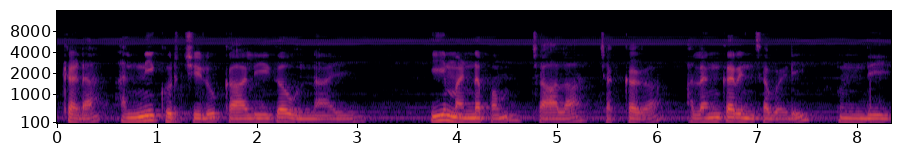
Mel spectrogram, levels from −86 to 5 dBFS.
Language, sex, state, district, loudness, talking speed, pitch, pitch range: Telugu, male, Telangana, Karimnagar, -39 LUFS, 80 wpm, 115 Hz, 110-125 Hz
